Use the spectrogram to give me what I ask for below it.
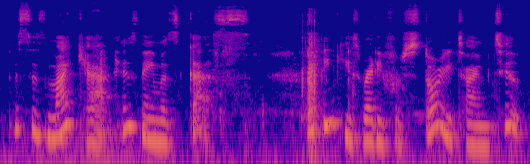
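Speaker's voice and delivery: usual speaking voice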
